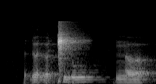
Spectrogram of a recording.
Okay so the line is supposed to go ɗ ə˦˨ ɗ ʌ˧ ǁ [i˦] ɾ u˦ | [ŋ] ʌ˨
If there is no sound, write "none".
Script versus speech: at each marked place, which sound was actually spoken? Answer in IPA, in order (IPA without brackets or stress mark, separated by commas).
i˦, n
